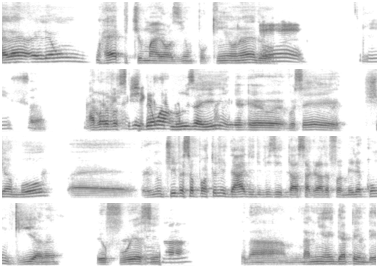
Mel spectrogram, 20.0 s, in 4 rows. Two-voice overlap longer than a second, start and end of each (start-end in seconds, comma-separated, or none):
6.1-7.4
